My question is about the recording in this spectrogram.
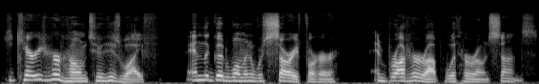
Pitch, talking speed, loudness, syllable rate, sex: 150 Hz, 255 wpm, -19 LUFS, 5.5 syllables/s, male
